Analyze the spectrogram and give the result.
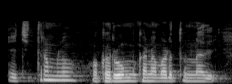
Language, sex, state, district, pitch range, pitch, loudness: Telugu, male, Telangana, Mahabubabad, 150-170 Hz, 155 Hz, -19 LUFS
